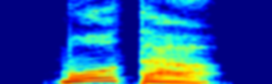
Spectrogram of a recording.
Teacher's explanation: モ ー タ Motor is a great example once again, illustrating the vowel plus R pattern, which frequently transforms into a choon, or long vowel sound in Japanese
